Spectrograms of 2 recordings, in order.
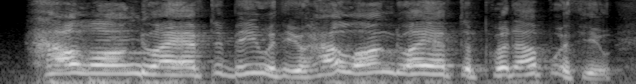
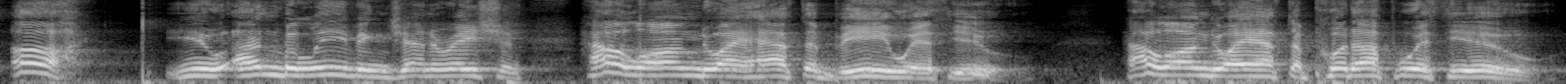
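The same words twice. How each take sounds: First: Much higher, fed-up lament; exasperated. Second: High, loud exasperation at the end of his rope; Jesus fed up, voice raised and pleading; exasperated. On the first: Pastor repeating Jesus' words to the congregation, exasperated. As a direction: sigh it out, at the end of his rope. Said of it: "say it with a little bit of emotion". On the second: Pastor voicing Jesus fed up with the crowd, exasperated. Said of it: "I want to say it with a little bit of emotion". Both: Acted.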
